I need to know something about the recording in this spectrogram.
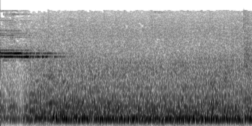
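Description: Referee's whistle blown once, a single high steady blast of about a second, signalling the serve in a volleyball rally, over steady background noise from the court and spectators.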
